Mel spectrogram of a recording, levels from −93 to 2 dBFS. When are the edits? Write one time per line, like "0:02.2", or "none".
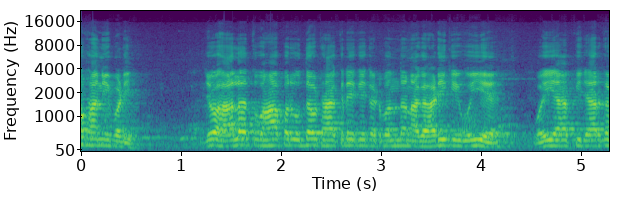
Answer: none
